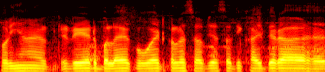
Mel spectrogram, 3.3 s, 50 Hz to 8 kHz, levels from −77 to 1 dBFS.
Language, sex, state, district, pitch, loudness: Hindi, male, Punjab, Fazilka, 110 Hz, -17 LUFS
